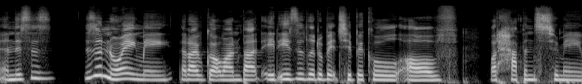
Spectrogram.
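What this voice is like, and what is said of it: Husky voice. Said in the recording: “my voice is a little bit husky ... I've been a little bit unwell”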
